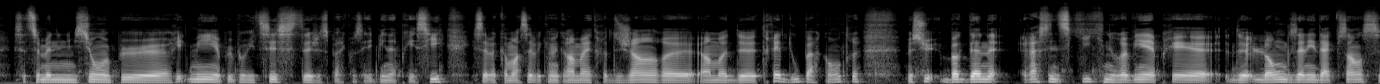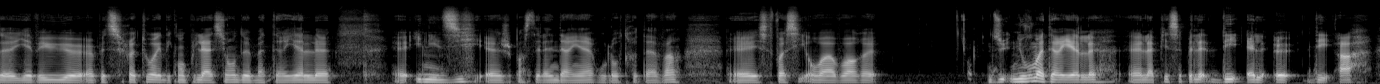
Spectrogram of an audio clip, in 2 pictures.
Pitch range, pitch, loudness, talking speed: 100-115 Hz, 105 Hz, -21 LUFS, 200 wpm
